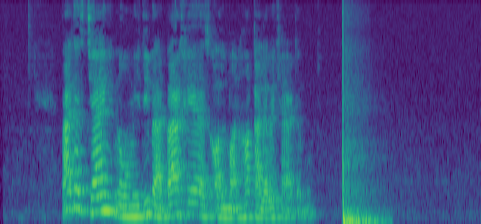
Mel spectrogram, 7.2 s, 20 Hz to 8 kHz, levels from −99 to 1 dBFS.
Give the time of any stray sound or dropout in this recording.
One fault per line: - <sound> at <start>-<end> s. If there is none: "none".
- thud at 5.1-5.9 s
